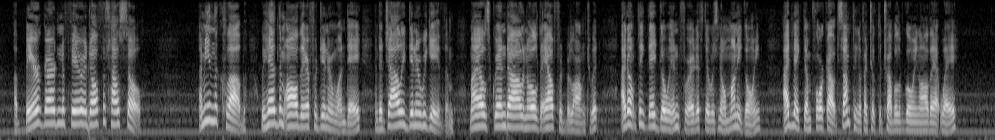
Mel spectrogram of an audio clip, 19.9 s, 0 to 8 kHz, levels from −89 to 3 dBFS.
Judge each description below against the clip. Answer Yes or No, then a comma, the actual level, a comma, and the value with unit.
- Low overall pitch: No, high, 195 Hz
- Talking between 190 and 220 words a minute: Yes, average, 195 wpm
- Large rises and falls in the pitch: Yes, wide, 7.0 semitones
